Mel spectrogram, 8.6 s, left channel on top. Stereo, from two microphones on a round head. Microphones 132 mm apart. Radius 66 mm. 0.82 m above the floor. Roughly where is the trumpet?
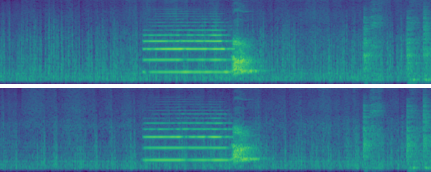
Left.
